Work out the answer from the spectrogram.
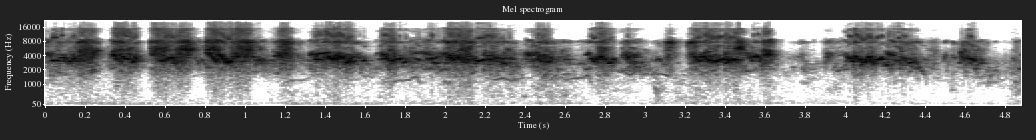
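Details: Many caged budgerigars in an aviary on a morning at the end of the breeding season, unusually loud: a dense, nonstop chorus of high chirps, warbles and squawks, overlapping with no pauses.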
